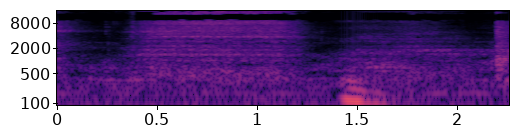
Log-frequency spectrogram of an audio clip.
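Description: A man breathing out audibly, then a short low grunt about one and a half seconds in.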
